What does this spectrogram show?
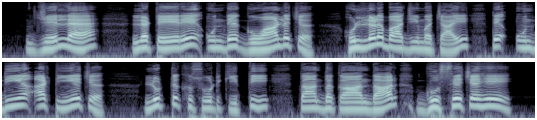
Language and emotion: Dogri, angry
